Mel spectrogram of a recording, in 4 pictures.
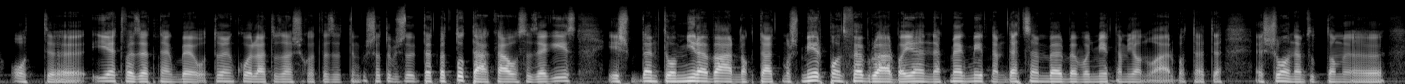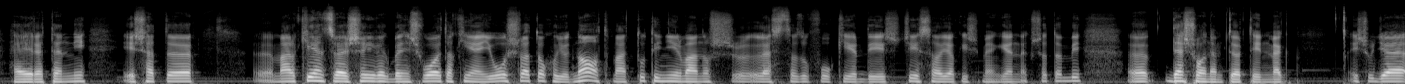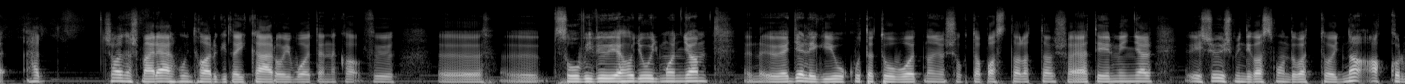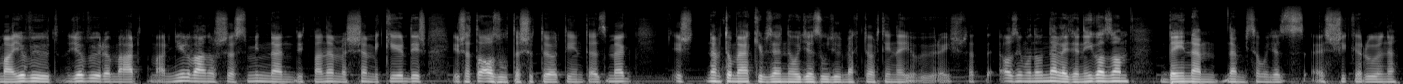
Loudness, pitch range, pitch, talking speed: -19 LUFS, 120-140 Hz, 130 Hz, 170 wpm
